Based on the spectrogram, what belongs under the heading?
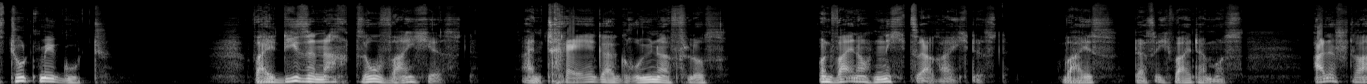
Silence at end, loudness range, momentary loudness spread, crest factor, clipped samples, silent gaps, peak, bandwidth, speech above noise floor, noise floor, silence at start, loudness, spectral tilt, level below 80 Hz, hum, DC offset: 0 s; 6 LU; 17 LU; 22 dB; under 0.1%; none; -2 dBFS; 19 kHz; 54 dB; -76 dBFS; 0 s; -22 LUFS; -5 dB/octave; -50 dBFS; none; under 0.1%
